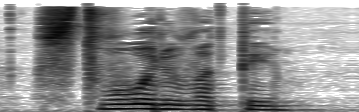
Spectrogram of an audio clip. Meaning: to create
- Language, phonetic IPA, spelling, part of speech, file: Ukrainian, [ˈstwɔrʲʊʋɐte], створювати, verb, Uk-створювати.ogg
